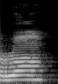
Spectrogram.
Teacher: را کے اوپر جب زبر ہوتی ہے تو اس کو ہم موٹا کر کے پڑھتے ہیں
